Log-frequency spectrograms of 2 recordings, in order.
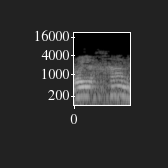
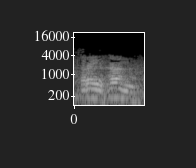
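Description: First: The h sound is a smooth breathy throat sound. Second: The h sound is a harsh, scraping back sound. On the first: The speaker calls it right. "И у тебя получится райан, райхан" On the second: The speaker calls it wrong. "не можешь ха произнести по-арабски, у тебя получается райхана"

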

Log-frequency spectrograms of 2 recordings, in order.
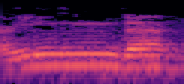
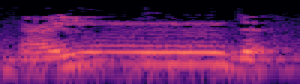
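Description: First: The word ends with a short final vowel. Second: The word ends on a consonant, no final vowel. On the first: The reading continues past this word. "а так" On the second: The reading stops at this word. "Это при остановке"

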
